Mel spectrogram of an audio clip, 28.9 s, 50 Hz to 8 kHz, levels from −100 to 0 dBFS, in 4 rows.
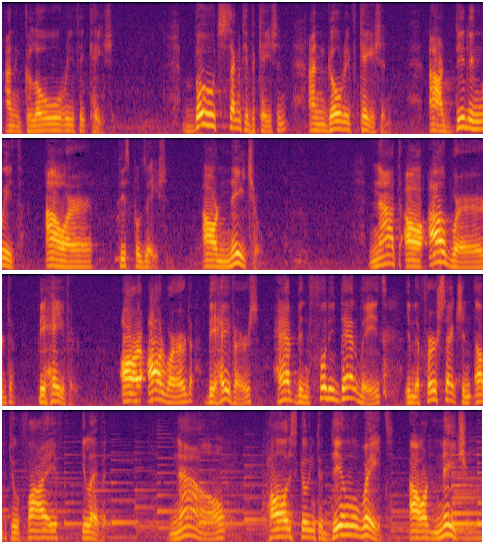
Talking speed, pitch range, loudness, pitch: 85 wpm, 125-170 Hz, -14 LUFS, 145 Hz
